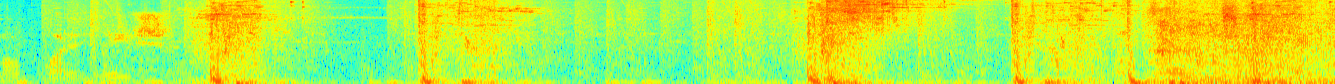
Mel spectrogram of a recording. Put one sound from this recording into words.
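Blows strike and clash in a fight.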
